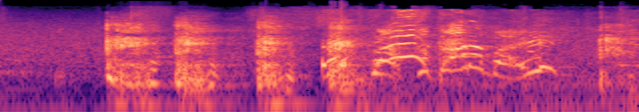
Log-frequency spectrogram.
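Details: Cough in a school exam-room skit; a throat-tickle cough that cough drops cannot stop.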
